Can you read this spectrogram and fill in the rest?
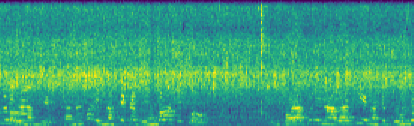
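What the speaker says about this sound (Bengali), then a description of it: "মাছটা আমি ভেজে নিচ্ছি" Tangra fish frying in hot oil, a steady broadband sizzle running throughout, with a voice talking over it at times.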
